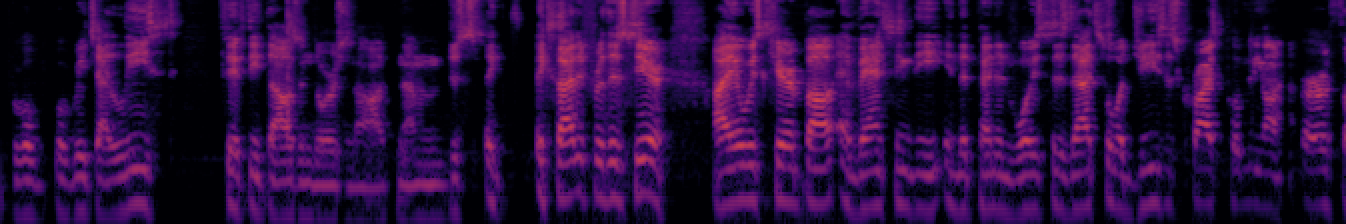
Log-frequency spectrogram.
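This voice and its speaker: A young man with a fairly low, loud voice talks over a video call from a room at home. He's earnest and rambling, tripping into restarts and fillers as he goes. It sounds like casual livestream chat. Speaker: political candidate guest. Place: home room with vinyl records.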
